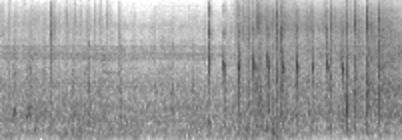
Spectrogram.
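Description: A Mardin pigeon flies close overhead and tumbles, its wings producing a quick run of sharp flapping claps in the second half after a quieter outdoor stretch.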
